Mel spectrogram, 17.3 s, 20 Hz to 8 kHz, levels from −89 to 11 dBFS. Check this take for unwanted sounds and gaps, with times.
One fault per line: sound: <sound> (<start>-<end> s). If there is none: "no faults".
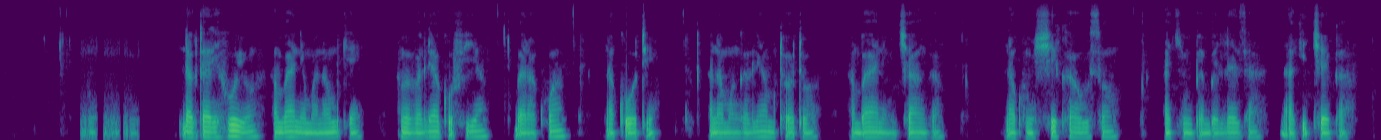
sound: laugh (1.0-1.7 s)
